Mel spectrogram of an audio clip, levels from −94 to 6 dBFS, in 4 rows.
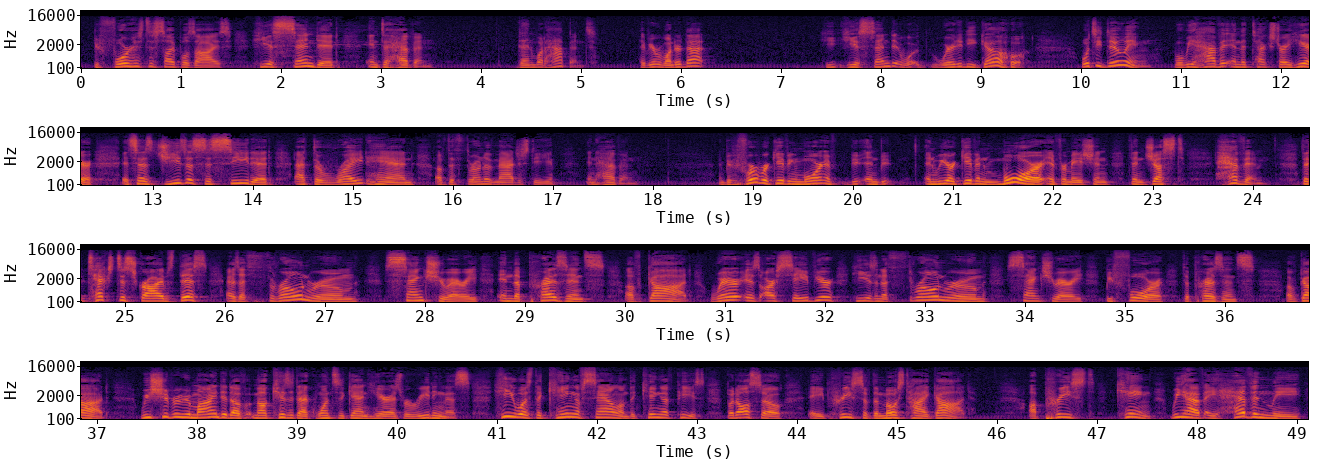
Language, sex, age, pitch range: English, male, 30-49, 145-200 Hz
